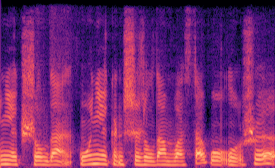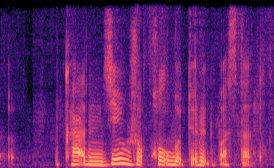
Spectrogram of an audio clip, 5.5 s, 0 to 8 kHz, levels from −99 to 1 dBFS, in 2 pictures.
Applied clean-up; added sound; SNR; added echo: neural separator model SepFormer DNS4.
